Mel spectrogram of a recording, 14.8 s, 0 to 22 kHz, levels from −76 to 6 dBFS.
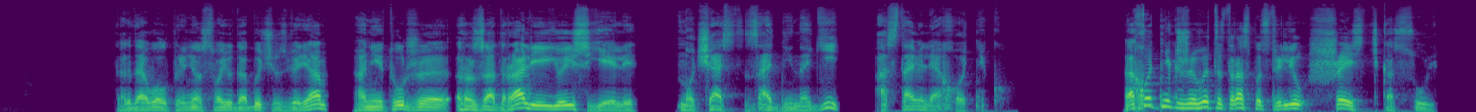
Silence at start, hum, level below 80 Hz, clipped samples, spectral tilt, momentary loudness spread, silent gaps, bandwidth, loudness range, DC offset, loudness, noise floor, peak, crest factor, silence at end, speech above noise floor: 1.15 s; none; -36 dBFS; under 0.1%; -5.5 dB/octave; 12 LU; none; 19 kHz; 7 LU; under 0.1%; -17 LUFS; under -90 dBFS; 0 dBFS; 16 dB; 0.4 s; over 74 dB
